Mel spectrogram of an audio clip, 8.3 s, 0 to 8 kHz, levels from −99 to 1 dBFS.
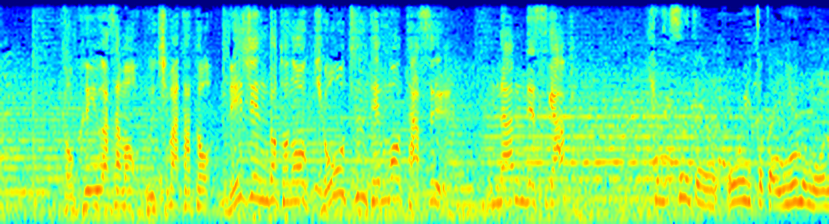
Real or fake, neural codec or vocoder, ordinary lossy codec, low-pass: real; none; none; 7.2 kHz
